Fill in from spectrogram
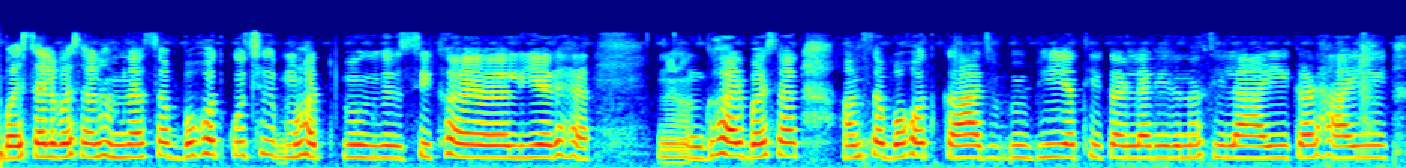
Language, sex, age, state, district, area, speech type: Maithili, female, 30-45, Bihar, Araria, rural, spontaneous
